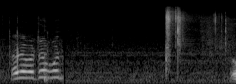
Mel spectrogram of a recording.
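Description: A short voiced call, then about a second later one brief, sharp high-pitched click.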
